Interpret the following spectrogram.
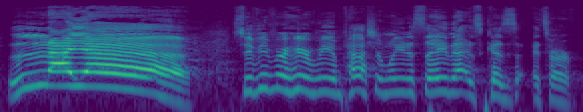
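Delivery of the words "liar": high, drawn-out mock screech; very loud comic accusation, falling at the end; movie wife's yell. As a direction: shriek it as an outraged wife, hammed up. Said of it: "where she says".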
